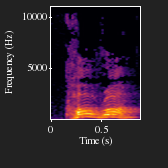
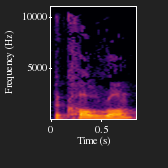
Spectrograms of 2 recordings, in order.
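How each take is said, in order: First: Kol Rom said higher and a bit louder; stressed Kol Rom. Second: Said in the usual way. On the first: Shown as a demonstration.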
